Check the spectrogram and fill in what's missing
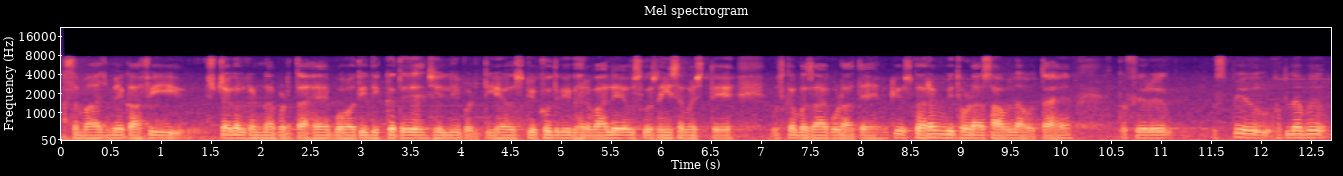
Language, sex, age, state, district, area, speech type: Urdu, male, 18-30, Delhi, East Delhi, urban, spontaneous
